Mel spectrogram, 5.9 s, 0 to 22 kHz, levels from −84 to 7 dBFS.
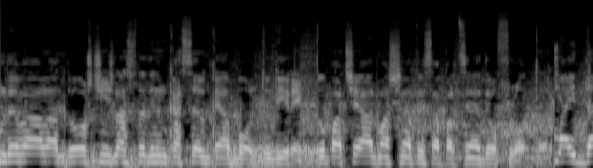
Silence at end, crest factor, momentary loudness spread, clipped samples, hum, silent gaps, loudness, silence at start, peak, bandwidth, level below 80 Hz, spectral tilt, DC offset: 0 s; 14 dB; 2 LU; under 0.1%; none; none; -22 LUFS; 0 s; -8 dBFS; 13 kHz; -48 dBFS; -7 dB/octave; under 0.1%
